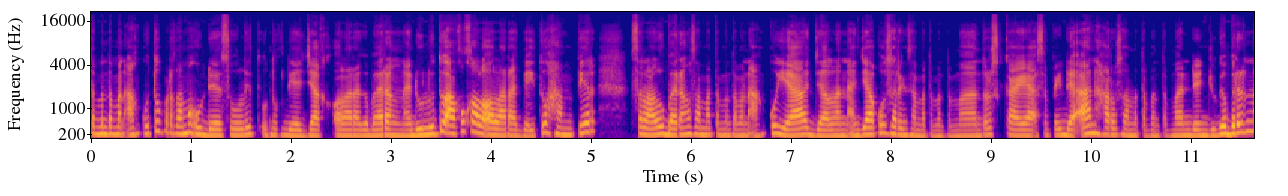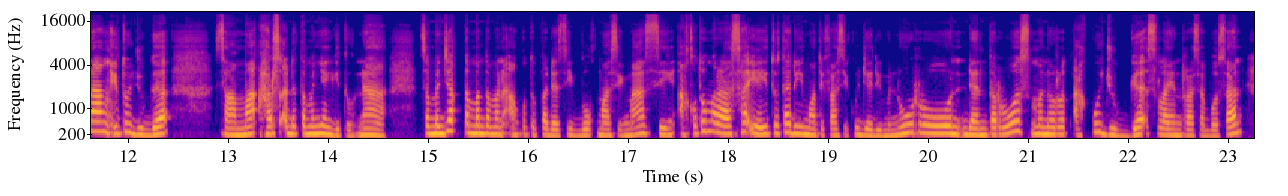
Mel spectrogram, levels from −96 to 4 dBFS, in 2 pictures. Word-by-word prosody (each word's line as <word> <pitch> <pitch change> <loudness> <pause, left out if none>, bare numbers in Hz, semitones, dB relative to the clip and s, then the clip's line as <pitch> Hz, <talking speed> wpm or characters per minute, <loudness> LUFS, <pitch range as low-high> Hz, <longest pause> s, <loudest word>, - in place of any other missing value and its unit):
teman-teman 225 -1 0
aku 235 +5 -4
tuh, 310 - -4
pertama 245 0 0
udah 195 -4 +1
sulit 195 +4 -4
untuk 200 -1 -9
diajak 180 -1 -2
olahraga 180 0 -2
bareng. 185 0 +1
Nah, 180 - -2
dulu 200 +4 +3
tuh - - -2
aku 270 +5 +2
kalau 285 -5 +4
olahraga 185 -3 +1
itu 175 +11 -4
hampir 240 +4 -1 0.3
selalu 215 0 +1
bareng 210 +2 +1
sama 210 -3 -4
teman-teman 185 -1 -7
aku 220 +10 -3
ya, 200 0 +4
jalan 180 -1 -1
aja, 215 +3 +3
aku 255 - -4
sering 210 -4 0
sama 185 -3 -5
teman-teman. 170 +1 -7
Terus, 200 +3 -7
kayak 180 -2 0
sepedaan 195 +6 +2
harus 205 -2 -4
sama 185 -2 -4
teman-teman, 180 +1 -6
dan 185 -1 -2
juga, 220 +6 +5
berenang, 285 +4 +5
itu 235 +4 -3
juga, 210 +3 +4 0.5
sama 210 0 +2
harus 230 +1 0
ada 235 - 0
temannya, 235 -2 +3
gitu. 180 -2 -8
Nah, 200 -2 0 0.3
semenjak 240 +6 +4
teman-teman 240 -3 +3
aku 210 0 -8
tuh, 210 - -11
pada 195 -2 -4
sibuk 190 0 -7
masing-masing, 200 +4 -3
aku 240 - -6
tuh 310 +3 -3
merasa, 260 0 +2
ya 230 - +3
itu 225 +3 0
tadi, 260 -3 +2
motivasiku 195 0 -5
jadi 180 -2 -3
menurun, 240 +5 +2
dan 200 -1 0
terus, 245 +8 0
menurut 220 0 0
aku 280 -2 -5
juga 200 -1 -1
selain 195 -3 -3
rasa 185 -2 -7
bosan. 215 +9 +1
205 Hz, 185 wpm, -20 LUFS, 185-235 Hz, 0.5 s, juga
